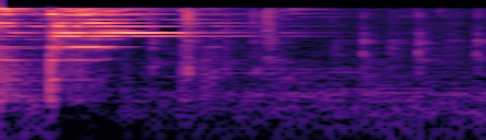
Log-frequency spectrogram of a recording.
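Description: A steel tyre lever dropped onto a concrete floor. It clangs with a bright metallic ring that dies away within about a second, and a second clink follows just after the first.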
